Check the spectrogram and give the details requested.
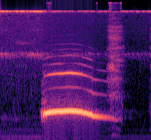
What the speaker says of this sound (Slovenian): Bojiš se uboge male sovice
